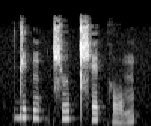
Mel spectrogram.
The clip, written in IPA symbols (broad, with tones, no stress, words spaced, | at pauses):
di˥˩t̚mɯ˦˥k̚t͡ɕʰɯː˦˥p̚ t͡ɕʰe˥˩k̚ho˩˦m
